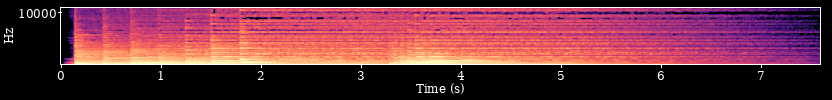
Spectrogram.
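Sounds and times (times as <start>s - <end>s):
multimedia musical logo: 0.2s - 7.1s.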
